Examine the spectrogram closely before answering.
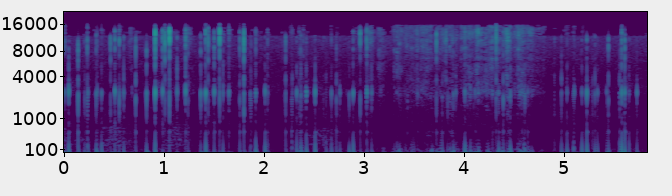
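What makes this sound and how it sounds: Long nails rapidly tap and scratch the rind of a whole yellow lemon held in both hands. The result is a quiet, steady patter of short, dry, dull taps mixed with crackly scratching.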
